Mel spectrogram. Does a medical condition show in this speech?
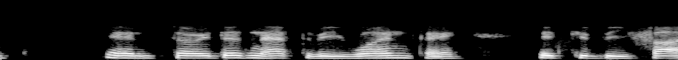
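Yes: Parkinson's disease; speech sounds like mush.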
